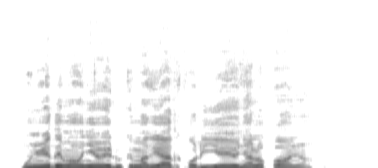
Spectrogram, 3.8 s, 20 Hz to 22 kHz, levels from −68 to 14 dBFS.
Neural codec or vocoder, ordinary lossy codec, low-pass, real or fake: none; MP3, 96 kbps; 19.8 kHz; real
